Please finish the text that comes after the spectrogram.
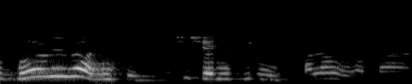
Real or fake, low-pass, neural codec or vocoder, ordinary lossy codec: real; 3.6 kHz; none; Opus, 32 kbps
